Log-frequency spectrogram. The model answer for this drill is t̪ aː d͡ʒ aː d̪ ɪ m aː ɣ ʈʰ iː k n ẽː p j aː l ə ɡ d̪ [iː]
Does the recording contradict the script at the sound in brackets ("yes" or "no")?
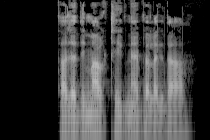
yes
